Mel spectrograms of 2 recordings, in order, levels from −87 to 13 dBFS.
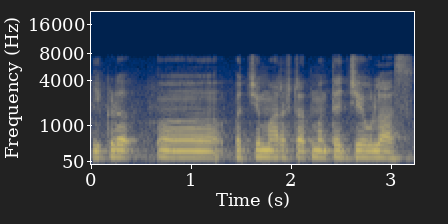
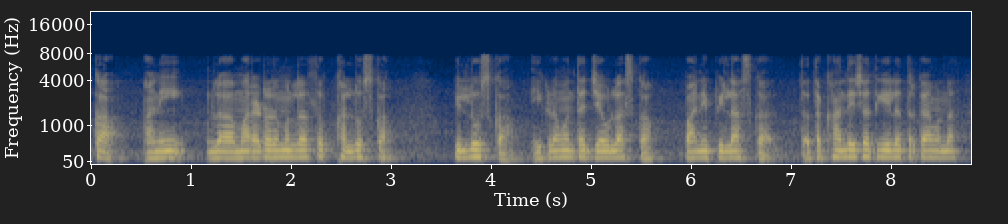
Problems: constant background noise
